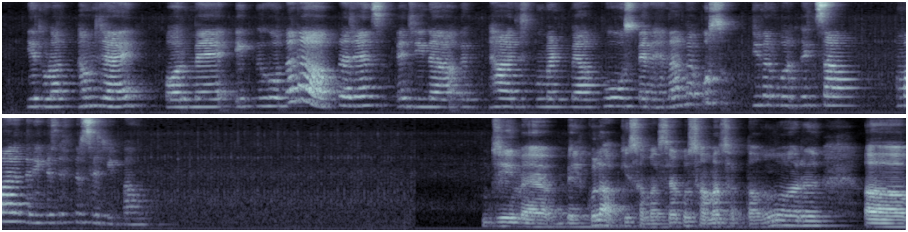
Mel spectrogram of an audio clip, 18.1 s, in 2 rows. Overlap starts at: none

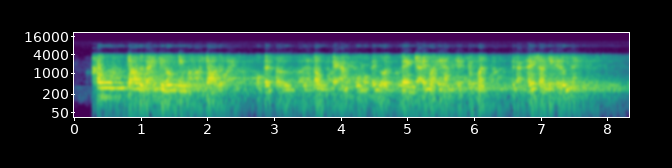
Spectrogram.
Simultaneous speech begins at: none

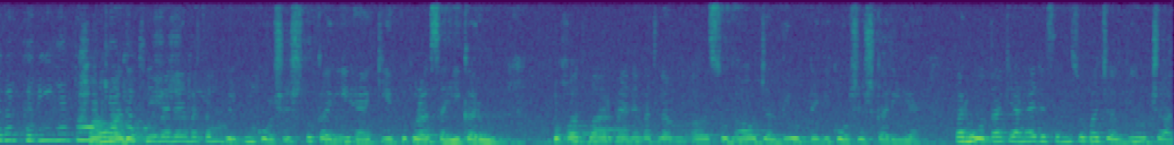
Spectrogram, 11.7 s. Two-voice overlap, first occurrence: 1 s

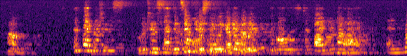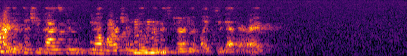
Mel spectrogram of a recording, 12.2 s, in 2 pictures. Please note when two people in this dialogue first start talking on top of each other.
2 s

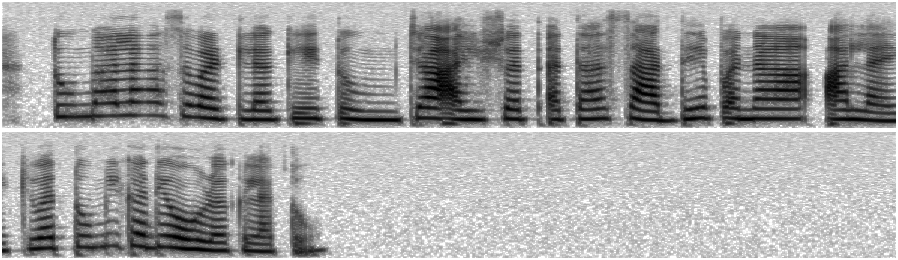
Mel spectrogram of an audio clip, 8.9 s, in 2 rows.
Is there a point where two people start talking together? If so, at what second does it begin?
none

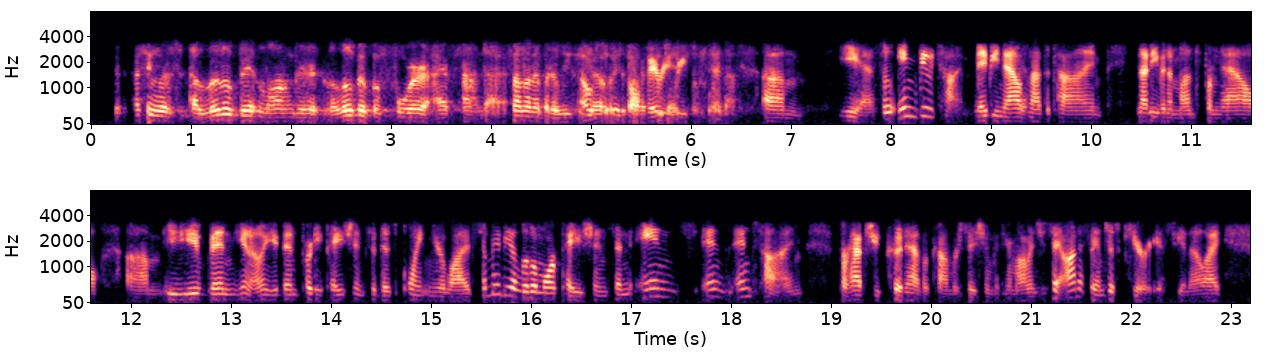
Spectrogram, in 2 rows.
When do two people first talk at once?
5 s

